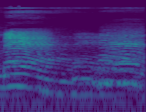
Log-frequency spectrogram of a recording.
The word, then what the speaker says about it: man: just one of them two fingers touch right here man open up more feel it from the sides and the back okay this one takes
